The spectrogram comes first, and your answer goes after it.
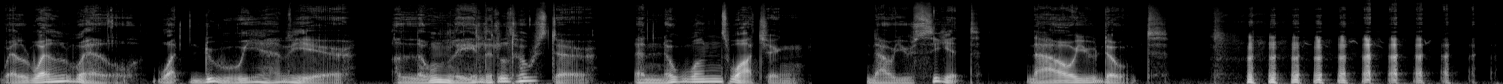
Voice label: Cartoon Villain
